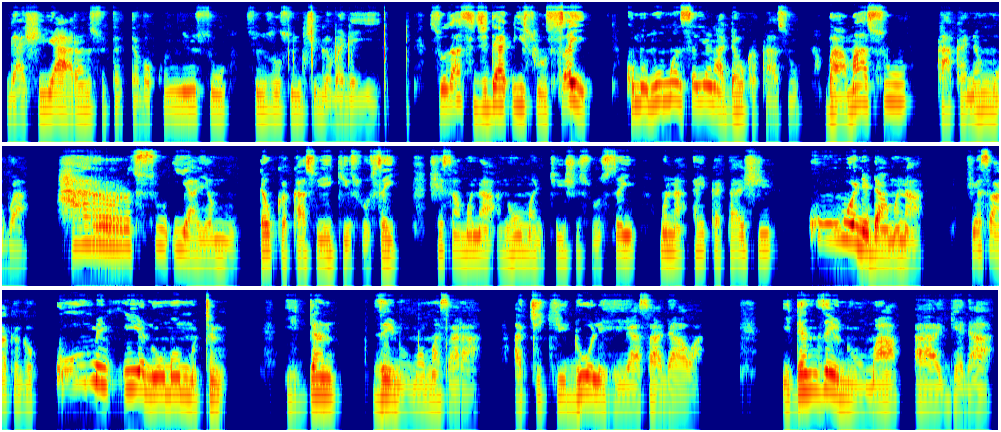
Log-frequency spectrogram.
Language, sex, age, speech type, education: Hausa, male, 30-45, spontaneous, tertiary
